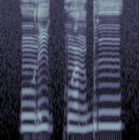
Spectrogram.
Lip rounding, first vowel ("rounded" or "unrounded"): rounded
